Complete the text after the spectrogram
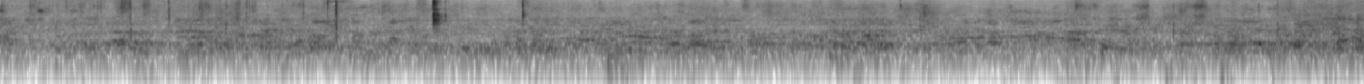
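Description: A crowd of people chatter and call out in a large echoing hall.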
